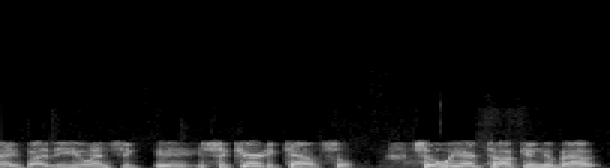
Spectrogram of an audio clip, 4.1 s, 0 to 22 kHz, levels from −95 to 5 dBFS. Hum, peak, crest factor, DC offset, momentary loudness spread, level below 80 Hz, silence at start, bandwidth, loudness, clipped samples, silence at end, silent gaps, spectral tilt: none; -8 dBFS; 20 dB; under 0.1%; 9 LU; -76 dBFS; 0 s; 3.7 kHz; -28 LUFS; under 0.1%; 0.1 s; none; -7.5 dB/octave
